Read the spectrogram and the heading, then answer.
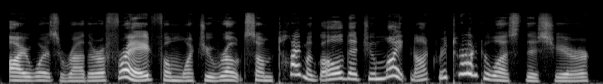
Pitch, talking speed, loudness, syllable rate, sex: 225 Hz, 200 wpm, -19 LUFS, 4.7 syllables/s, female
